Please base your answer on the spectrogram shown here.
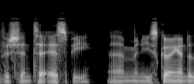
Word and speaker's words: Vicente: His actual pronunciation is Vicente.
